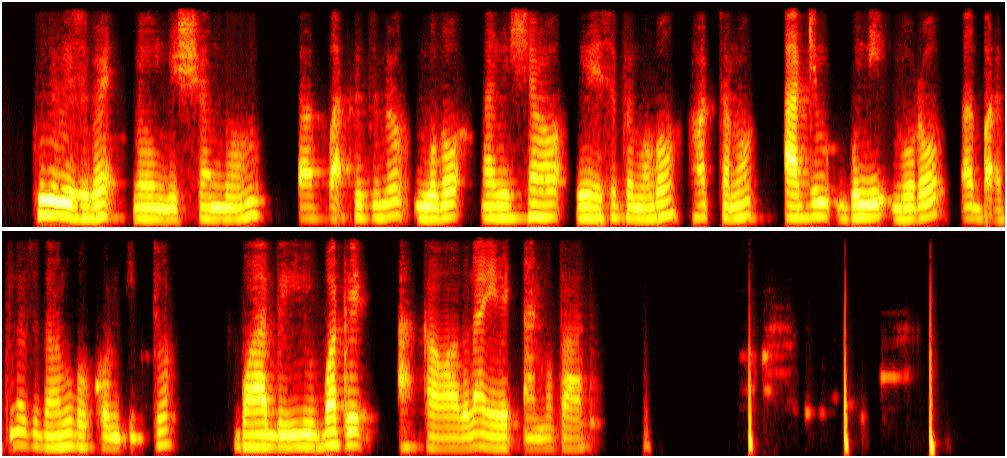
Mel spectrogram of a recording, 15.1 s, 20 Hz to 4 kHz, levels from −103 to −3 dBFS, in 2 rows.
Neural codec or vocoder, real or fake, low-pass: codec, 16 kHz, 0.5 kbps, X-Codec, HuBERT features, trained on general audio; fake; 3.6 kHz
